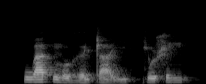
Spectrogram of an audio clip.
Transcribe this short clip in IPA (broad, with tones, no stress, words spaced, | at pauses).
wa˦˥t̚ mo˨˩ɣə˨˩˨jʈa˨˩˨j | cu˨˩ʂi˧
